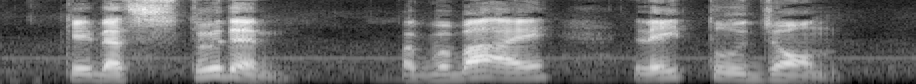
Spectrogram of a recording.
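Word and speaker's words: l'étudiante: Pag babae, l'étudiant. So, dito, nabibigkas mo na yung letter T pag babae.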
